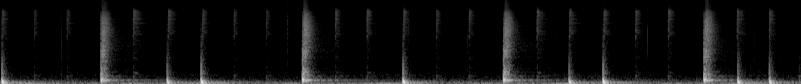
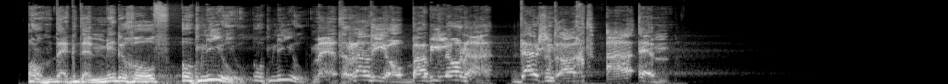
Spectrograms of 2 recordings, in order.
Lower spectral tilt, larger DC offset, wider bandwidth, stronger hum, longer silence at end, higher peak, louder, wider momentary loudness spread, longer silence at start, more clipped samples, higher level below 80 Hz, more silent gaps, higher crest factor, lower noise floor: first, -6 dB/octave vs -4 dB/octave; first, 0.2% vs under 0.1%; second, 18 kHz vs over 20 kHz; neither; second, 0 s vs 2.8 s; about the same, 0 dBFS vs 0 dBFS; second, -24 LUFS vs -11 LUFS; first, 24 LU vs 9 LU; second, 0 s vs 0.3 s; neither; about the same, -32 dBFS vs -34 dBFS; neither; first, 24 dB vs 14 dB; second, -44 dBFS vs under -90 dBFS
